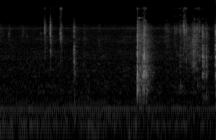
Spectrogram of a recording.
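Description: Hands moving wiring and parts in a car's engine bay: a few light clicks about a second in, a louder clatter of clinks just before three seconds, then more clicks, over a steady low hum.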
